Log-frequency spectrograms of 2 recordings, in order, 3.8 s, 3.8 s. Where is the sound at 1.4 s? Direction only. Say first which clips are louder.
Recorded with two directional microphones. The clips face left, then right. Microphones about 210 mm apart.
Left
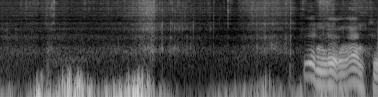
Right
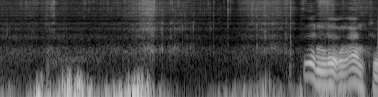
Right 1 dB; 5° right (ahead or behind).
